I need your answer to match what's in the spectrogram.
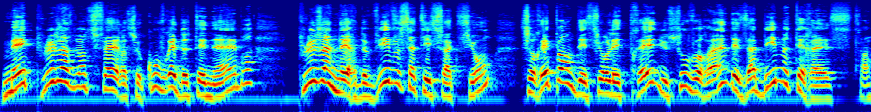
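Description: A woman narrating a mythological storybook audiobook in an expressive storytelling manner. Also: fairly low pitch, measured pace, slightly rough.

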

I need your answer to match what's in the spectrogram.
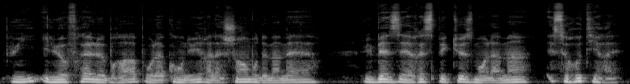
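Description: A man reading a classic novel aloud in a measured, literary narration. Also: on the low side, mellow, breathy edge. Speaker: audiobook reader. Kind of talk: scripted narration.

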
